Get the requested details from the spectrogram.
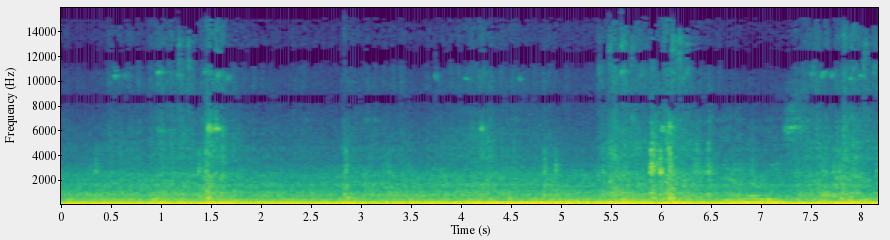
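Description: Strong wind blows and rumbles outdoors.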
